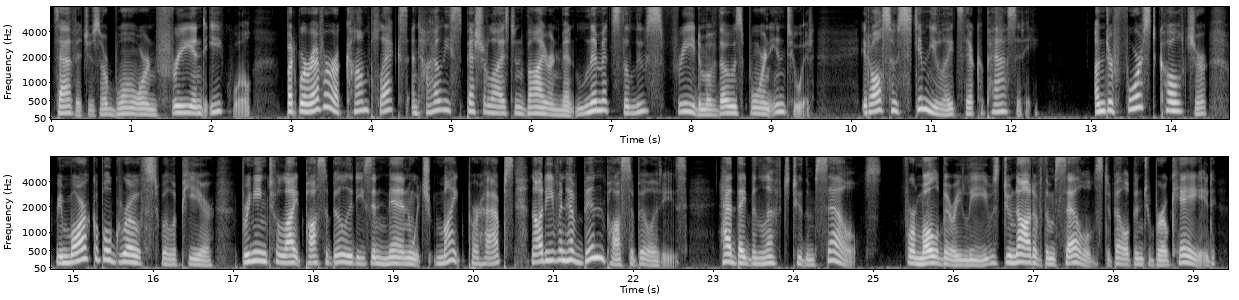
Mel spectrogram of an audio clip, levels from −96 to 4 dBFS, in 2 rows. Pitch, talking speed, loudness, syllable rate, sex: 180 Hz, 130 wpm, -21 LUFS, 4.7 syllables/s, female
